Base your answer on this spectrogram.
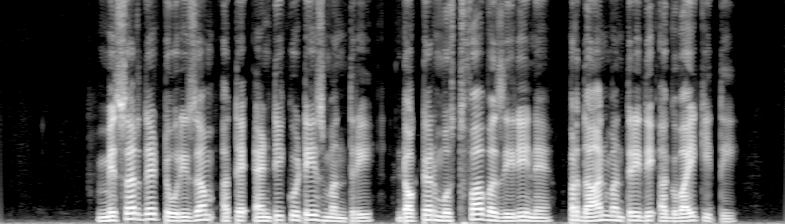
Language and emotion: Punjabi, neutral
